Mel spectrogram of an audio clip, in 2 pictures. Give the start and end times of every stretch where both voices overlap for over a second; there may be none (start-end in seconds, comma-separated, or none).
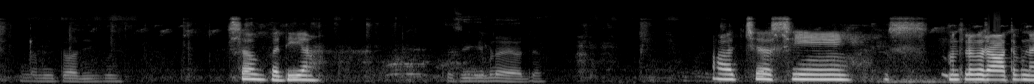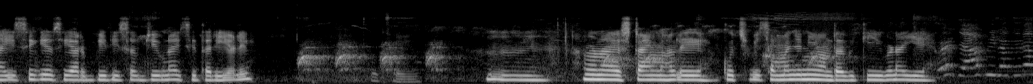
none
